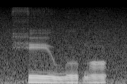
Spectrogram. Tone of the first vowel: falling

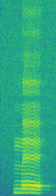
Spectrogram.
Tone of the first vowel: low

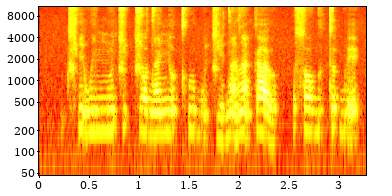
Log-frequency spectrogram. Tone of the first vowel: falling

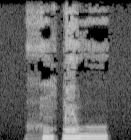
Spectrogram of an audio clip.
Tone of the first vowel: low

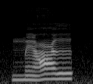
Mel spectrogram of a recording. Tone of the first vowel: low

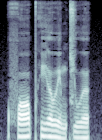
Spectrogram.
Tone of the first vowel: rising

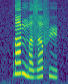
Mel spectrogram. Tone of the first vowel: high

